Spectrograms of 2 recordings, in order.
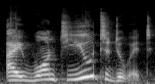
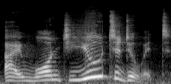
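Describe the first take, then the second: First: The stress falls on the word you. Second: The stress falls on the word you.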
